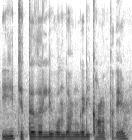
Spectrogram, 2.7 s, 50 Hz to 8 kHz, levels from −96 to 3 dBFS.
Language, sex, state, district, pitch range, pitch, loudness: Kannada, male, Karnataka, Koppal, 120-130 Hz, 125 Hz, -17 LUFS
